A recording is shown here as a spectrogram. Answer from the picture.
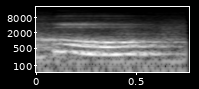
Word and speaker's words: who: Bueno, un pequeño dato muy interesante es que hay palabras que comienzan con W, pero esa W de hecho es muda y van a comenzar con este sonido de H pronunciada, es decir, la que no es silenciosa.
